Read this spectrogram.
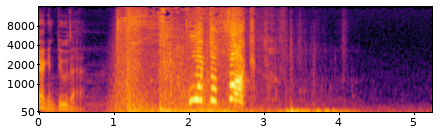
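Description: A young man shouts and cheers loudly into a microphone.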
